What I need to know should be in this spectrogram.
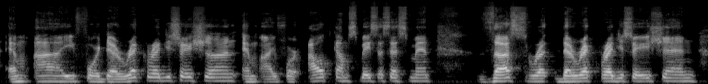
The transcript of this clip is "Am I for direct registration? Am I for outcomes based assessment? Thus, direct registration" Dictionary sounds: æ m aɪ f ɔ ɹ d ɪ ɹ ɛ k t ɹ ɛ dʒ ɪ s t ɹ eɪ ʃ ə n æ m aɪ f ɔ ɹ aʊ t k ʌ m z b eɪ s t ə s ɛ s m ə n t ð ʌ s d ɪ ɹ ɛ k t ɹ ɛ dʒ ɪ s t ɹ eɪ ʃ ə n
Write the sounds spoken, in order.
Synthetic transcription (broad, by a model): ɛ m aɪ f ɔ ɹ d ɪ ɹ ɛ k t ɹ ɛ dʒ ɪ s t ɹ eɪ ʃ ə n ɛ m aɪ f ɔ ɹ aʊ t k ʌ m s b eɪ s ə s ɛ s m ə n t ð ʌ s d ɪ ɹ ɛ k t ɹ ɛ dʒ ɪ s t ɹ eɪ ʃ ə n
